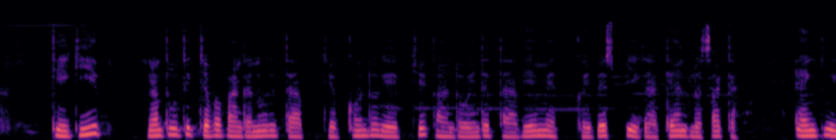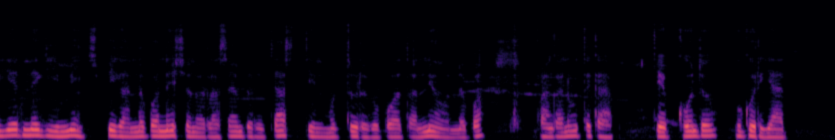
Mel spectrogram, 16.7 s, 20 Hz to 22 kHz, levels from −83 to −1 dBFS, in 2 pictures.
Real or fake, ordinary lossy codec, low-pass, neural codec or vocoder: real; none; none; none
